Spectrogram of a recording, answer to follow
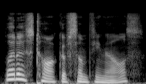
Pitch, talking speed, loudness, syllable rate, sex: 140 Hz, 245 wpm, -17 LUFS, 6.6 syllables/s, male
